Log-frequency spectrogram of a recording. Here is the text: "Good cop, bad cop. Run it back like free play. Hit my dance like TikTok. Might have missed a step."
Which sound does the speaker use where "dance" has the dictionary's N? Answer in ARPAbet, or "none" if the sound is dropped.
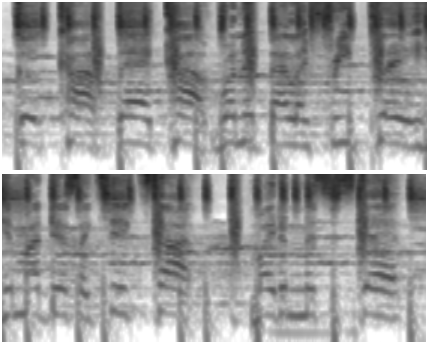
none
